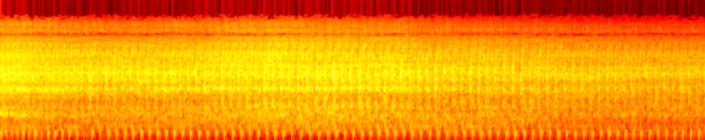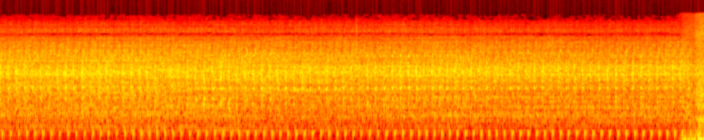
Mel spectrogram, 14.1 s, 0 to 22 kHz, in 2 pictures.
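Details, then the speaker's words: Suzuki Gixxer SF 155 single-cylinder, after dealer fixed tappet or cam chain rattle: even regular low idle thrum with no ticking or chain rattle; noise gone, normal idle. "este técnico si me revisó la moto más a profundidad Y pues sí efectivamente el sonido desapareció"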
